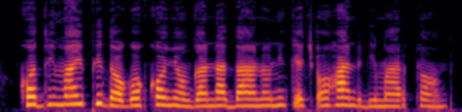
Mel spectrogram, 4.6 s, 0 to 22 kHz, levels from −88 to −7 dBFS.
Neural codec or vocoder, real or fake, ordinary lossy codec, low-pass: vocoder, 44.1 kHz, 128 mel bands every 512 samples, BigVGAN v2; fake; none; none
